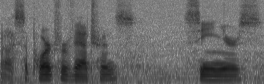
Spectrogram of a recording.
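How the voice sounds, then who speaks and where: The speaker uses monotone, flat intonation with a Canadian prairie accent. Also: man. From rural Saskatchewan, Canada. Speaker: election candidate. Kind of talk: interview. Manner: hesitant, many fillers.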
